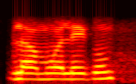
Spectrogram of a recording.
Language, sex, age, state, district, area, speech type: Urdu, female, 45-60, Bihar, Khagaria, rural, conversation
